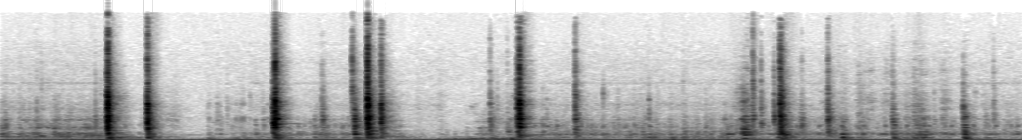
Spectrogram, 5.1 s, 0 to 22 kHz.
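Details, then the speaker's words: Samsung RCD1300 boombox cassette mechanism after service and cleaning: light, crisp mechanical clicks in uneven bursts with quiet motor hum; the reinstalled auto-stop is clicking and working normally. "If I hold the button down, you can hear it clicking, or if I rotate the other thing. So we know the auto stop that I put back in is all working."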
